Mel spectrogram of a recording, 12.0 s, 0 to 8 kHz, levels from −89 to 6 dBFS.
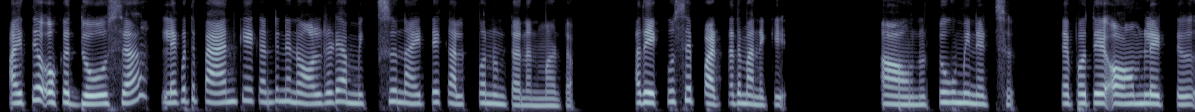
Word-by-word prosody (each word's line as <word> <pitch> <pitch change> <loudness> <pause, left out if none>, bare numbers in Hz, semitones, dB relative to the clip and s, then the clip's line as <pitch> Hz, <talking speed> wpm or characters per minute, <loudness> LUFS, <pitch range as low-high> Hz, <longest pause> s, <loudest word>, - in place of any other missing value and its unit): అయితే 255 +6 0 0.2
ఒక 265 - -6 0.2
దోస 230 +1 +4 0.5
లేకపోతే 280 +5 -1
పా‌న్‌కే‌క్ 290 +3 +2
అంటే 275 +3 -6
నేను 275 -3 -1
ఆల్రెడీ 255 +5 -1
ఆ - - -3
మిక్స్ 240 +5 -6 0.2
నైట్ 235 +2 -2
కలుపుకొని 240 +2 -3
ఉంటాను 200 -3 -3
అన్నమాట. 185 -1 -5 0.7
అది 265 +1 +5
ఎక్కువ 285 +3 -6
సేపు 320 -1 -2
పట్టదు 240 +2 +1
మనకి. 205 -1 -4 1.1
అవును 210 -1 +2 0.2
టూ 270 - +2 0.2
మినిట్స్ 230 -4 -2 0.5
లేకపోతే 245 +1 +1 0.2
ఆమ్లెట్ 230 -2 +2
240 Hz, 120 wpm, -25 LUFS, 220-265 Hz, 1.1 s, అది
